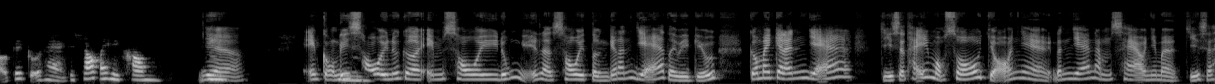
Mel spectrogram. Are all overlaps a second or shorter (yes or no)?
yes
